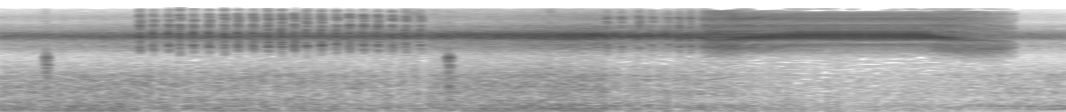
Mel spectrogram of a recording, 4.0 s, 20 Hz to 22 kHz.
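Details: Male Magicicada cassini cicada giving court song at a Route 199 rest stop in Rhinebeck, New York, among many cassini and decim cicadas. A quick run of sharp ticks is followed by a loud, rising, shrill buzz that cuts off after about a second.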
